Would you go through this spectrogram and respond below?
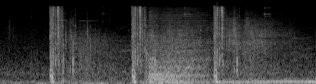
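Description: Three sharp gunshots ring out in the video game DayZ Epoch on the Namalsk map, spaced roughly a second apart, each with a short reverberant tail over quiet background noise.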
